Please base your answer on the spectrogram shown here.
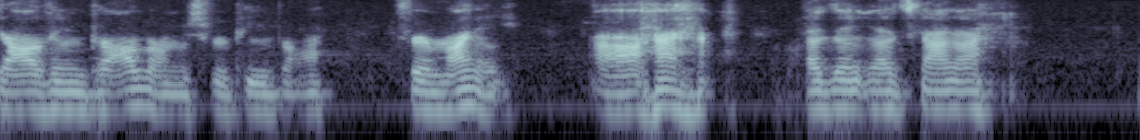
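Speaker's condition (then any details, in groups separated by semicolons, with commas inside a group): Spinal muscular atrophy; progressive, wheelchair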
